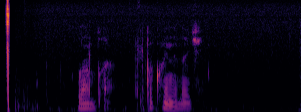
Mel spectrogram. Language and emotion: Russian, neutral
